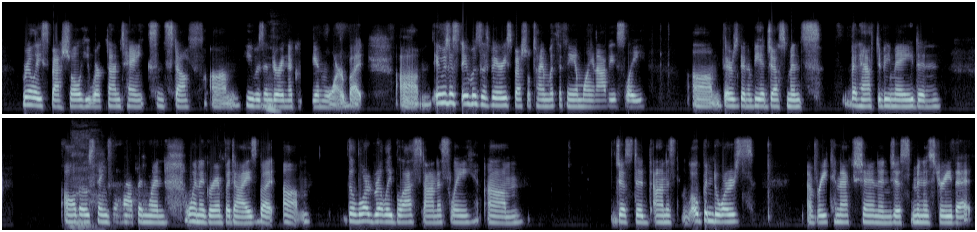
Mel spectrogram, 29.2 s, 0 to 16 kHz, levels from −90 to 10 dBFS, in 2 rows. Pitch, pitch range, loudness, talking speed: 185 Hz, 175-195 Hz, -20 LUFS, 150 wpm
